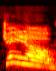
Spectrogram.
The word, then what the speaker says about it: Jano: Pronounced Jano. Birth name is Jane.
